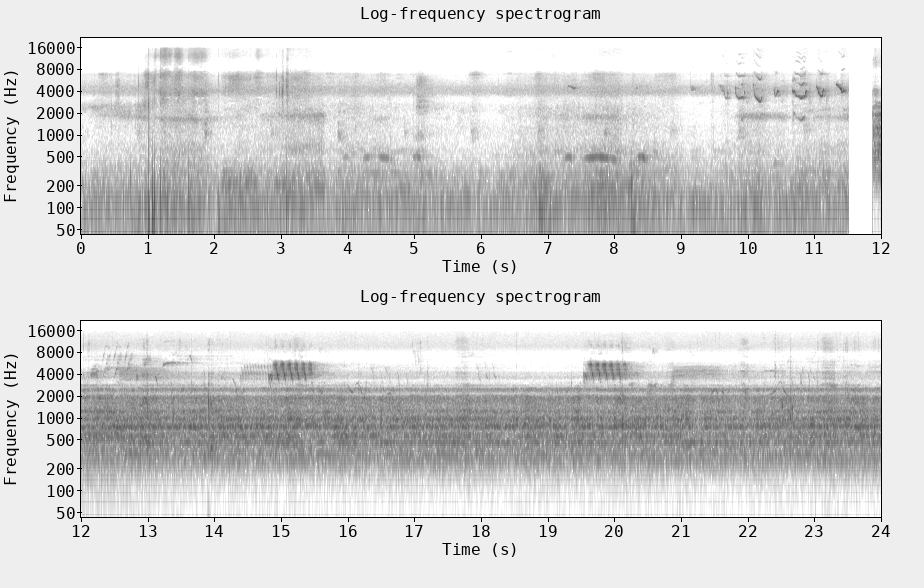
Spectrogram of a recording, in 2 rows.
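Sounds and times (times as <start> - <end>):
chorus of bird calls: 11.9 - 24.0
fast bird trill: 11.9 - 24.0.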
